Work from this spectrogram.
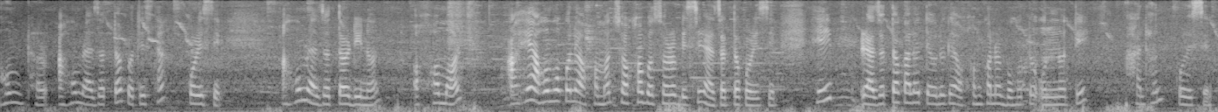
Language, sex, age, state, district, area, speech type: Assamese, female, 18-30, Assam, Kamrup Metropolitan, urban, spontaneous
